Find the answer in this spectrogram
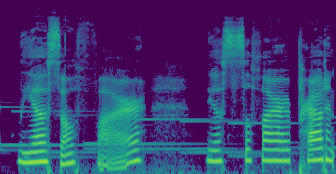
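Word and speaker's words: Ljosalfar: one i'm assuming jay is pronounced as a y leah sulfar yes so far proud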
